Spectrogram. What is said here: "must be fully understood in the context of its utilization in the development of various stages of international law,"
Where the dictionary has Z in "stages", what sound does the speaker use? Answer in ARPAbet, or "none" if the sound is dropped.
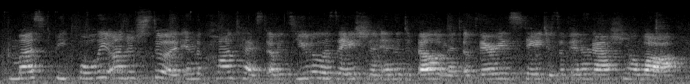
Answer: Z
